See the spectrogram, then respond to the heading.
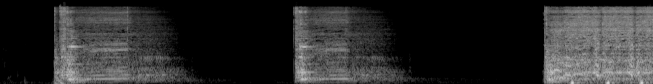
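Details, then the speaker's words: Engine with a carburetor and a fuel system that is not yet set up properly (owner redoing it to the fuel pump): two long bursts of starter cranking, about 1.5 seconds each, and it never catches; cranks but won't start, and fuel is suspected not to be reaching it. "I'm gonna be on this side so I can try and crank it and see if I can get it to start. You know, I don't have the fuel system set up fully properly, but don't care."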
